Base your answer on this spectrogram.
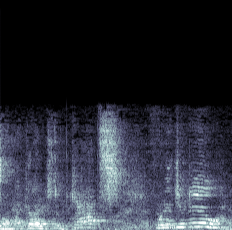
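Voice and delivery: mock scolding the cats, last bit jumping high; hammed-up panic at the stupid cats; exasperated scolding.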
